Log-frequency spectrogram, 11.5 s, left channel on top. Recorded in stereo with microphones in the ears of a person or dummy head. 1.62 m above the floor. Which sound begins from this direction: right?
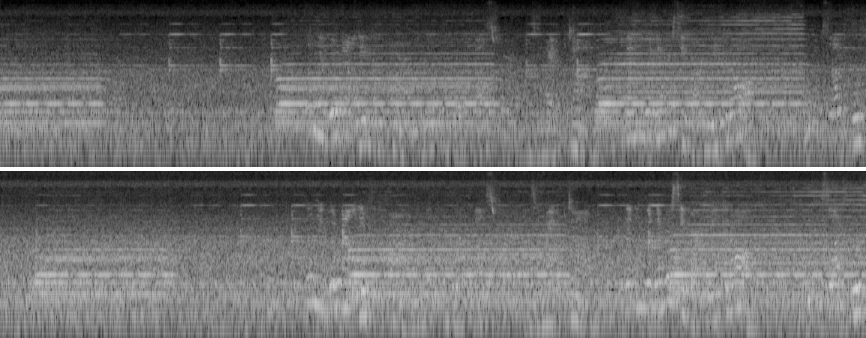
A woman speaking, at 4.1 s.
